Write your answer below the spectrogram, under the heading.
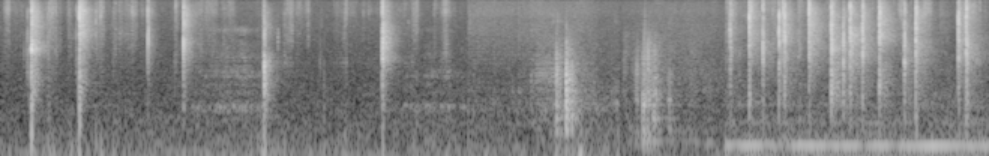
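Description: Series of sharp pops and clicks from joints being cracked, in a small room; harmless joint cavitation.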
